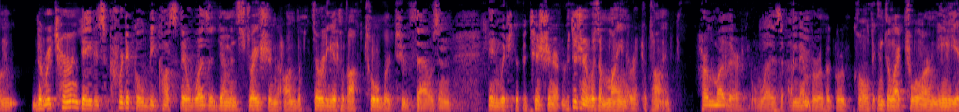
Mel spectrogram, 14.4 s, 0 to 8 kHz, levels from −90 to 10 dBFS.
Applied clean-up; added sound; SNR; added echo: neural mask model Resemble Enhance denoiser.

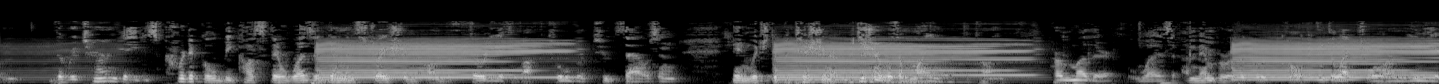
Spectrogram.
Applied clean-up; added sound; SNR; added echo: classical method log-MMSE.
